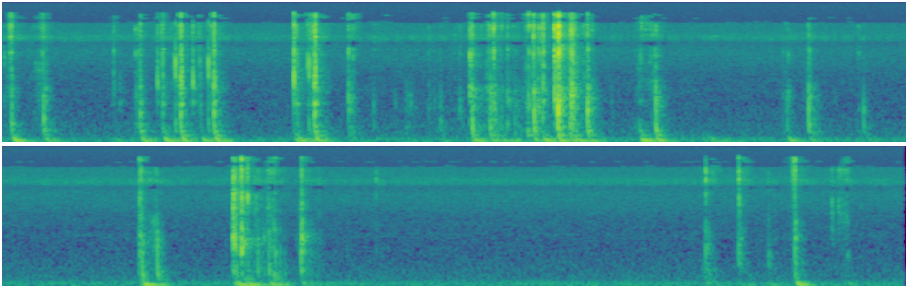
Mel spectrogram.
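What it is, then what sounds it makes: Plastic keyboard typing. Fingertips press and tap the plastic cat-face keycaps of a plastic mechanical keyboard resting on a wooden desk. Quiet bursts of quick, muted keystrokes come in irregular runs separated by short pauses. Each press is a soft, low thock that dies away almost instantly.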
